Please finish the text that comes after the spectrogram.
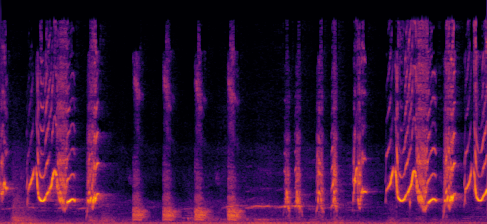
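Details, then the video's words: Javan myna (jalak kebo) in active song to encourage other birds: wavy looping whistles, then rasps and clicks, ending with renewed runs of looped whistled notes. "Ngoceh gacor jalbo mabung~Coba,..Untuk pancingan bunyi Pagi Siang dan Malam hari"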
